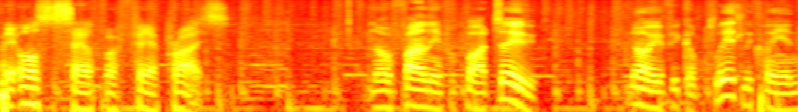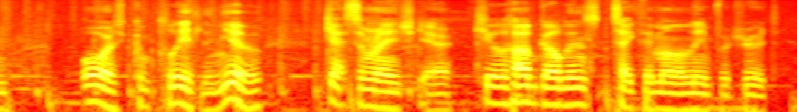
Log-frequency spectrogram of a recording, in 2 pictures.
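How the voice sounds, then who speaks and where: Over music in the background, a man speaks at a moderate pace, leaving long, frequent pauses. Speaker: gamer. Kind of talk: game tutorial commentary.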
